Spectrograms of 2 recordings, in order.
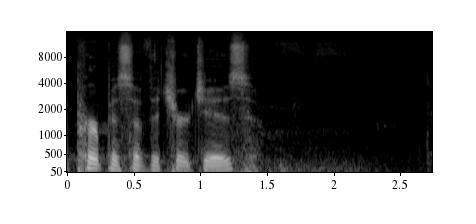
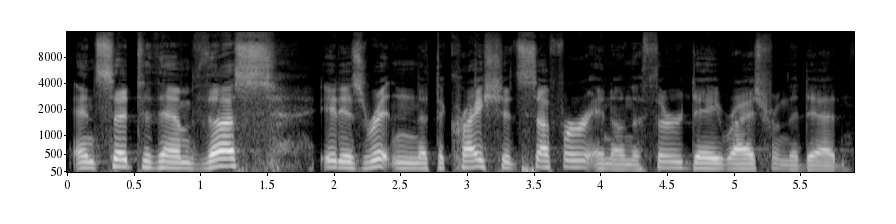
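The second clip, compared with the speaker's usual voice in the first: projected Bible reading, loud at first, then easing; scripture reading; 2 semitones higher, 6 dB louder than usual. Real, not acted. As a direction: proclaim the passage to the congregation. Reads scripture aloud to congregation.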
